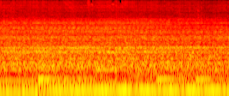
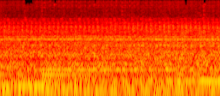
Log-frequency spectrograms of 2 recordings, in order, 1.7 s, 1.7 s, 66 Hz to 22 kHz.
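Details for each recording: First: Mercedes-Benz CLA250 W117 idling with a loud, rough whirring drone from the front, a leaking failing water pump losing coolant with the Top Up Coolant warning lit. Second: Mercedes-Benz CLA W117 petrol after water pump and pulley (broken bearing) replacement: steady, even idle with the squeal from the front of the engine gone; previously coolant leak with Top Up Coolant warning.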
